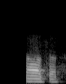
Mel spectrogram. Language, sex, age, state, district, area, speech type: Kannada, male, 30-45, Karnataka, Belgaum, rural, conversation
